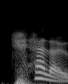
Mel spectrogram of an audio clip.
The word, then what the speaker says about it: cello: For example, in Italian, the word cello comes from the Italian word, and that's just the letter C.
